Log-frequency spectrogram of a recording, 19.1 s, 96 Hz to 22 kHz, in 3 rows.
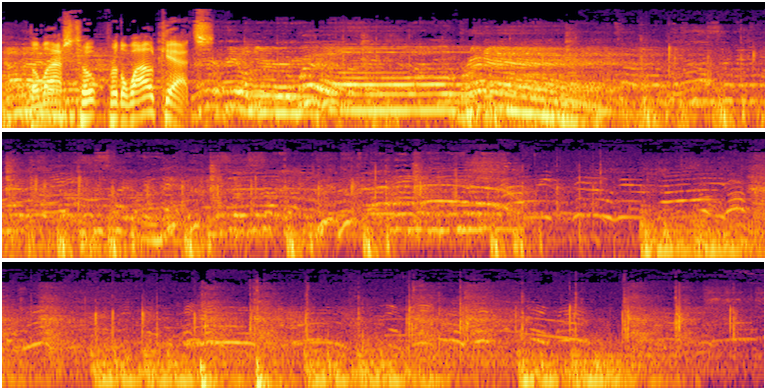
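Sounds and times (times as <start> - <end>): public address voice: 0.0 - 9.8
crowd murmur: 0.0 - 19.0
faint music: 0.0 - 19.0
quieter voices: 0.0 - 19.0.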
